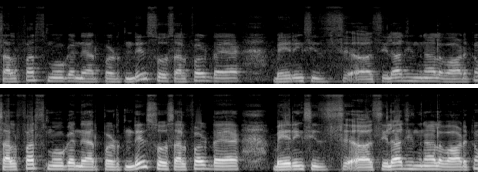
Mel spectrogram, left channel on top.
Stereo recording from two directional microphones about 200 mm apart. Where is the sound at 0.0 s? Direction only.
45° right (ahead or behind).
